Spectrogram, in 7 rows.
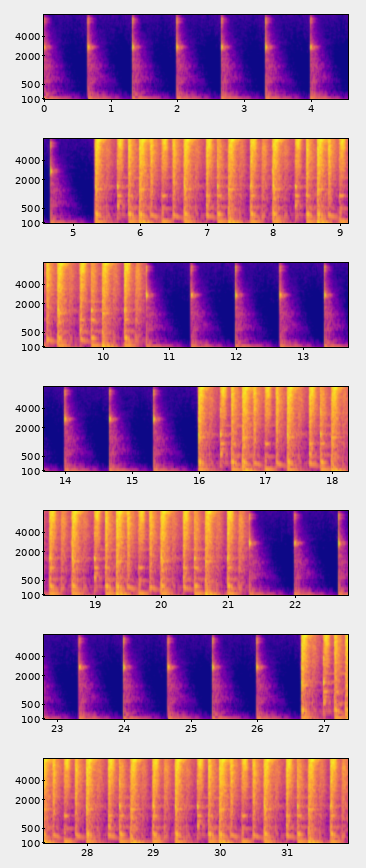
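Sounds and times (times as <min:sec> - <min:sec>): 
surdo drum in a samba band: 0:00.0 - 0:10.8, 0:11.4 - 0:31.9
samba band: 0:05.4 - 0:10.6, 0:16.0 - 0:21.3, 0:26.7 - 0:31.9.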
